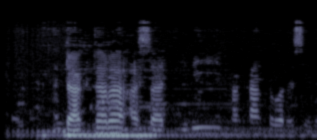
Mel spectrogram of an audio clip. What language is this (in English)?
Pashto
